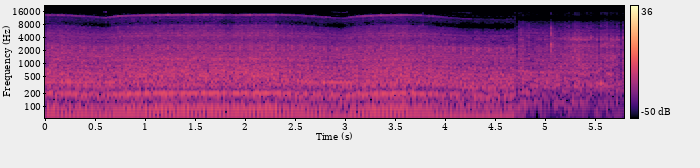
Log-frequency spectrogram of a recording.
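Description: A combine harvester engine rumbles steadily.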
